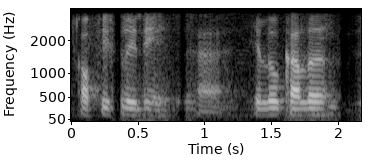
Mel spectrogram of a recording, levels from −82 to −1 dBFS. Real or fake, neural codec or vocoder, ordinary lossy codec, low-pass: real; none; none; 3.6 kHz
